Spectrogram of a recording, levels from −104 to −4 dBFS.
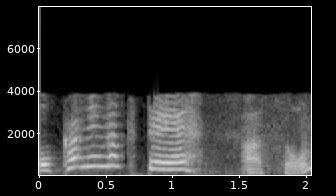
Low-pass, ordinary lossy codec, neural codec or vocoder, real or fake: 7.2 kHz; AAC, 16 kbps; codec, 16 kHz, 1.1 kbps, Voila-Tokenizer; fake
